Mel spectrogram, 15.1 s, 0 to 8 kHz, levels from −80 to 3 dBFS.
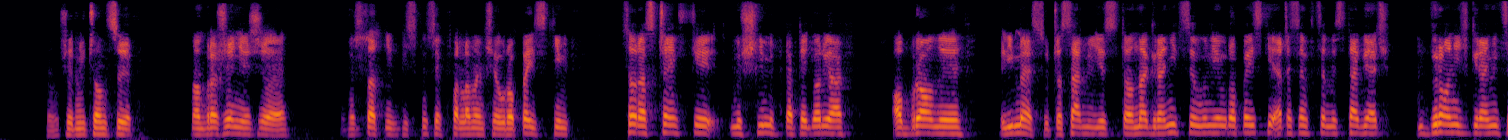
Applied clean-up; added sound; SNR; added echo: neural mask model DeepFilterNet 3.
